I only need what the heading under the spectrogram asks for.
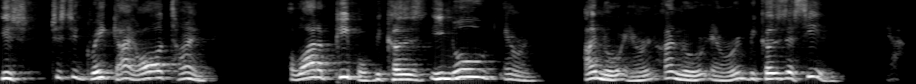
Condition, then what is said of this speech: Aphasia. I can't read very good. I can't math or or speech is not great, and a lot of comprehension.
